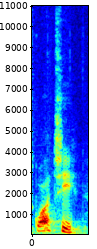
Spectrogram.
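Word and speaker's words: squatchee: it's called the what a squatchy can you spell that s-q-u-a-t-c-h-e-e oh two e's it's squatchy do you know that that was called that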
